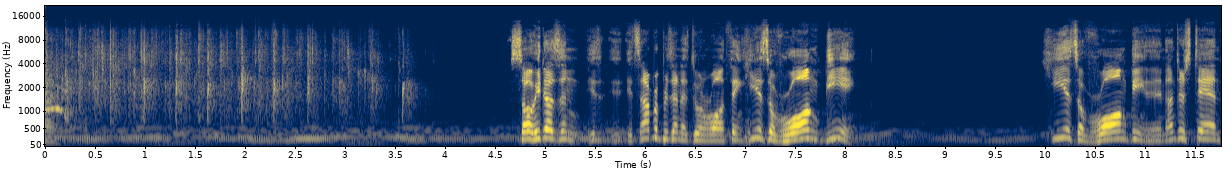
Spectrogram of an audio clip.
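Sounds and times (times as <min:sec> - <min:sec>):
audience clapping: 0:00.0 - 0:03.8
steady sustained musical tone: 0:00.0 - 0:11.7
speech: 0:04.7 - 0:08.2, 0:10.0 - 0:11.7.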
